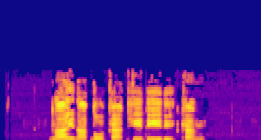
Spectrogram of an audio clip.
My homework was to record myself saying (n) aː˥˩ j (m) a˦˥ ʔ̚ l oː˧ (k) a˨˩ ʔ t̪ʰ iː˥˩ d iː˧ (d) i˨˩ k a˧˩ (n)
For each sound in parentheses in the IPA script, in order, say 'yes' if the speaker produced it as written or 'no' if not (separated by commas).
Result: yes, no, yes, yes, yes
